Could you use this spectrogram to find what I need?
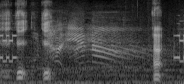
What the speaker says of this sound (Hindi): ये रिंगटोन नहीं है आंटी, अलार्म है।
